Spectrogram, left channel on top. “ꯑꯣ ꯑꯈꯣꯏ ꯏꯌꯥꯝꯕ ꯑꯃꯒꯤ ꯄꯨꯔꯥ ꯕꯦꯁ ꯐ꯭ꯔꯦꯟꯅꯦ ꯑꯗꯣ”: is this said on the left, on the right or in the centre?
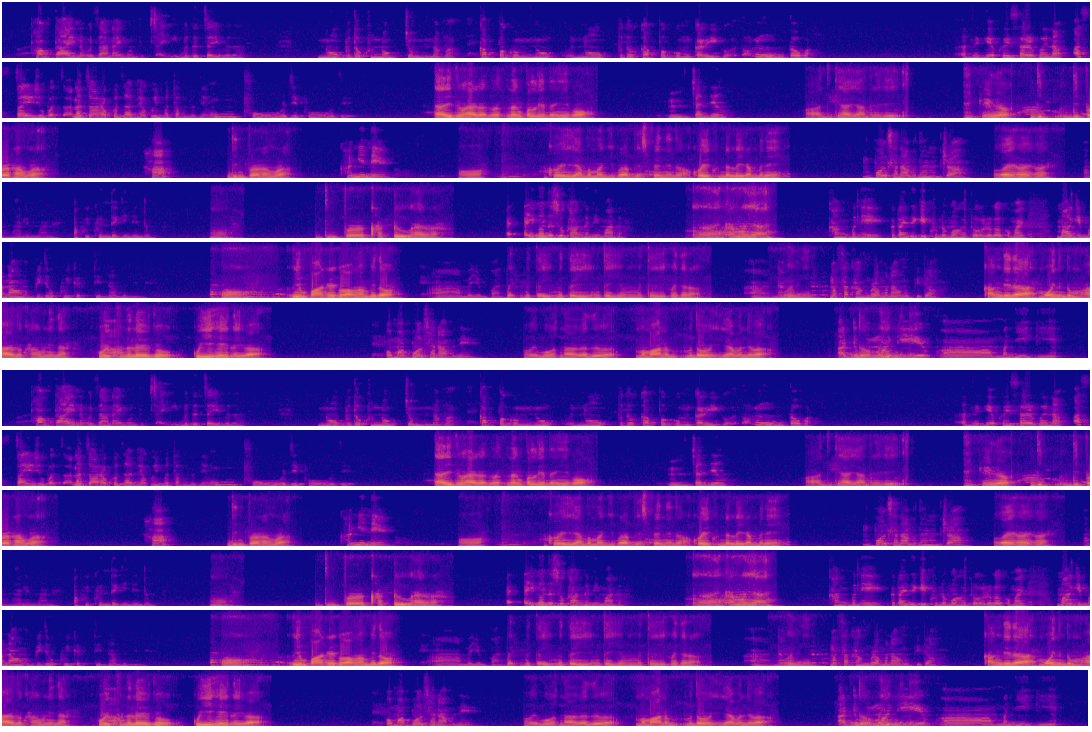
Centre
